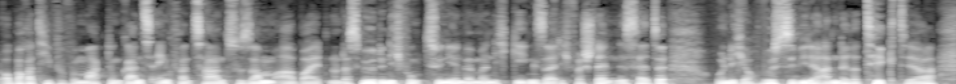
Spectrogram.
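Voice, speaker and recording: A man's somewhat breathy, dark and mellow voice at a very fast pace, on a very clean recording with a silent background. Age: 30s. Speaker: key account manager at a newspaper. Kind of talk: casual interview.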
